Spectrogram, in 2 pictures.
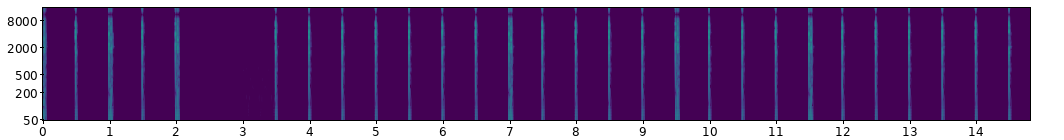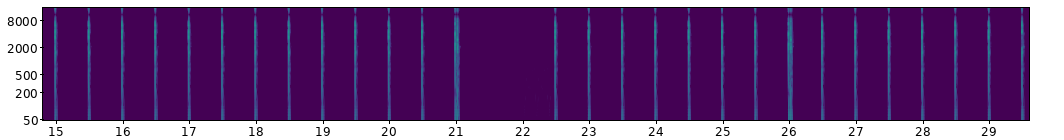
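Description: Short, sharp ticks, evenly spaced at about two a second, against near silence. The ticking stops for a second or so twice, once about two seconds in and once about twenty-one seconds in.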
